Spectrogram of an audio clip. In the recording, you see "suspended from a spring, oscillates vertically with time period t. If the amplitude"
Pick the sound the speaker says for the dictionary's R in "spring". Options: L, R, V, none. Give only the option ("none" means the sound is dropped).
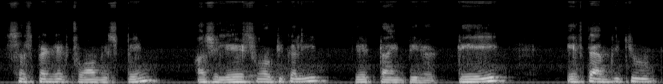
none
